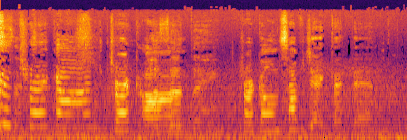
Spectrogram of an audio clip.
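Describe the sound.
A steady low rumble of a bus engine and road noise runs continuously underneath, fairly loud, while people talk over it.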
